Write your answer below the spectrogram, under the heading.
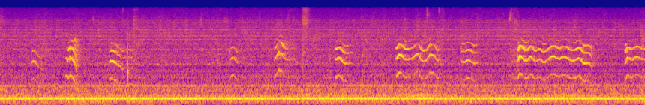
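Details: Pomeranian puppies beside their mother whine and squeal: short high yelps early, then longer wavering, warbling whines repeated several times, set against a constant low electrical hum.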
